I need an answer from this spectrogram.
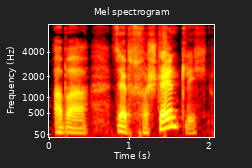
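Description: A man reading the part of a calm, guarded police officer in an audiobook, measured in tone. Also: sits low, no room sound, studio quality, pitched below the performer's own voice, exaggerated voice.

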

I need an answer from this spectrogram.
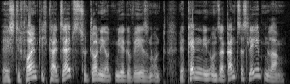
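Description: A man's voice: mid-range voice, very animated, normal speed, no echo, clean studio sound, close to an everyday voice. A man reading the part of an earnest, trusting young woman in an audiobook, in a pleading tone.

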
